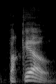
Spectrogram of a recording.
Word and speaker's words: Pacquiao: Pacquiao, right? They'll Yeah. say Pacquiao or something like that. Yeah. It's Pacquiao.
